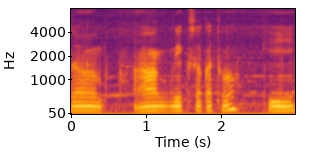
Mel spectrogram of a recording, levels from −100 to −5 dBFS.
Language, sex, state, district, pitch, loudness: Chhattisgarhi, male, Chhattisgarh, Bastar, 125 Hz, -19 LUFS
